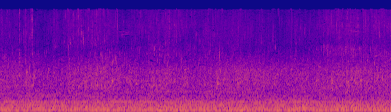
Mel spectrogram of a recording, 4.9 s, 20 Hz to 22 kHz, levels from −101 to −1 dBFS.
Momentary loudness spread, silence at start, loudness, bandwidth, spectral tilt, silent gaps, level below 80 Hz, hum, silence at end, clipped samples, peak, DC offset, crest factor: 2 LU; 0 s; -45 LUFS; 17 kHz; -5.5 dB/octave; none; -50 dBFS; none; 0 s; under 0.1%; -28 dBFS; under 0.1%; 16 dB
